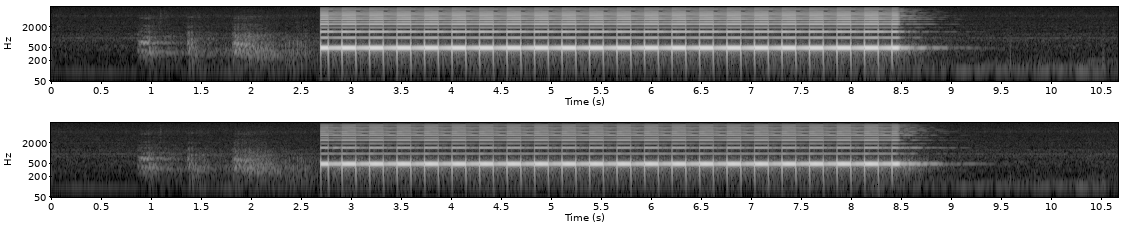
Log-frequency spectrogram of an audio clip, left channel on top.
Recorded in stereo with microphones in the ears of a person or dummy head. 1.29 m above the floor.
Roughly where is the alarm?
Left.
